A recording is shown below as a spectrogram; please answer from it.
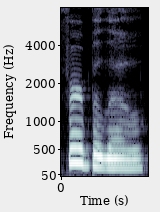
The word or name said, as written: furbelow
